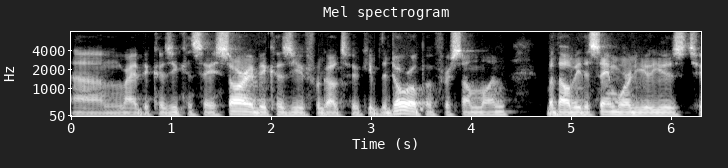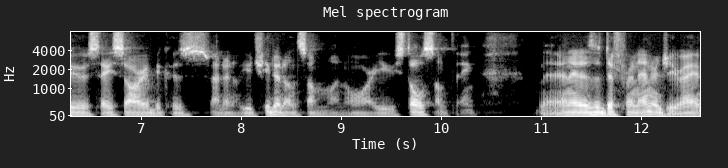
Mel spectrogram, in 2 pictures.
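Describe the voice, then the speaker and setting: A man with a non-native accent, a very deep, low pitch and a dark, mellow tone, speaking at a fairly quick pace with fairly even intonation over a quiet background. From Europe, raised moving between several countries. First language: not English. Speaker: online content creator and coach. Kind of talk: podcast interview conversation. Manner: reflective, with many fillers.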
